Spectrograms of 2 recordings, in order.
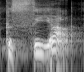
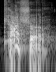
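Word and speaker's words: Cassia: Her flowy hair also resembles the two S's put together in the spelling of her name, and the pronunciation that fits that better is Kasia. Such a beautiful name to fit a beautiful poetic character. Kasha is too dry for her. These are my concerns as a fan. Please, Mrs. Condi, consider the name change. Many fans beside myself also thought it was Kasia.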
